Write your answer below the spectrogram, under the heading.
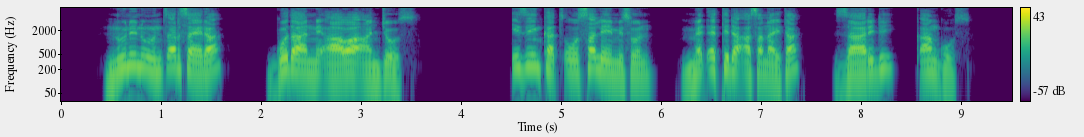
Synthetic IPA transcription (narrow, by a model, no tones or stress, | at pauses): nʊnɪnʊʊnt͡sʼːɐɾsɐjɾɐ | ɡɔd̪aːnːɛaːwaːɐnd͡ʒo̞ːs | ʔɪzɪŋkːɐt͡sʼo̞ːsːɐle̞ːmɪsɔn | mɛt̪ɛt̪ːɪd̪ɐɐsɐnɐjt̪ɐ | zaːɾɪd̪ɪkʼɐŋɡoːs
